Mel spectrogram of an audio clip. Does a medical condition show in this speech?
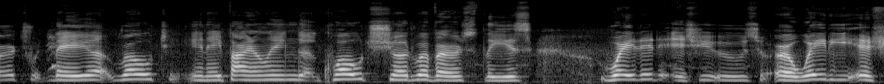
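Yes: cerebral palsy.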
